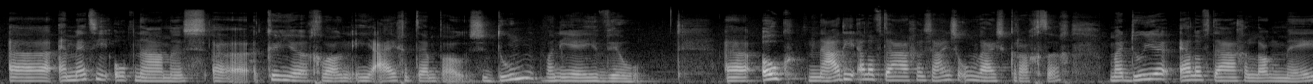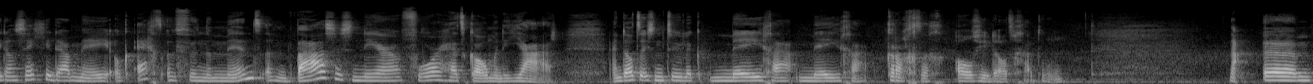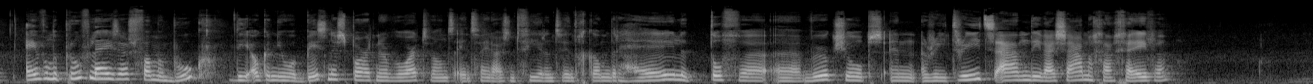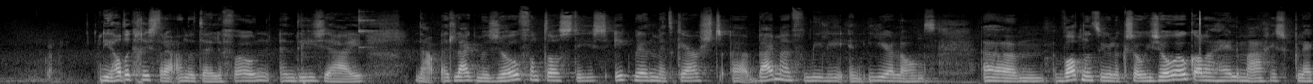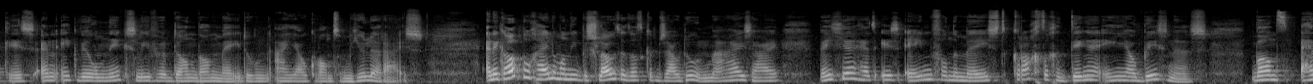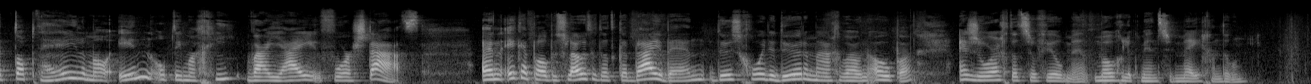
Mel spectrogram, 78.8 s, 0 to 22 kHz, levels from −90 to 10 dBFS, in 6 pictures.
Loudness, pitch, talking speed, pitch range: -25 LUFS, 170 Hz, 160 wpm, 150-200 Hz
